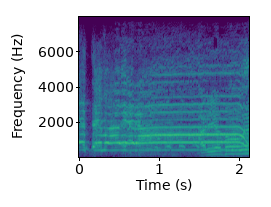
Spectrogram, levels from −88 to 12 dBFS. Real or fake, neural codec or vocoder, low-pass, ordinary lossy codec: real; none; 7.2 kHz; Opus, 16 kbps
